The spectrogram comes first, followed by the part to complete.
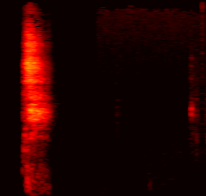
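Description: A person's single short, breathy vocal burst, about a third of a second long.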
